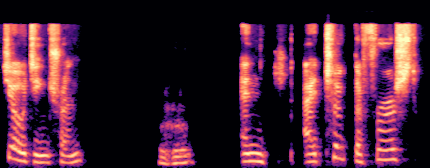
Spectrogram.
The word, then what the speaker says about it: Jo Chen: Is pronounced Jo Chen.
